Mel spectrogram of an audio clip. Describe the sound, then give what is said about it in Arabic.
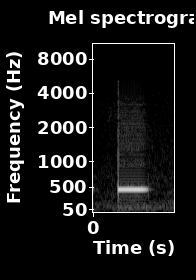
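An electronic telephone tone signals an incoming call: one steady, mid-pitched beep lasting about half a second, clear and alone against near silence. “عفوا اتصال”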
